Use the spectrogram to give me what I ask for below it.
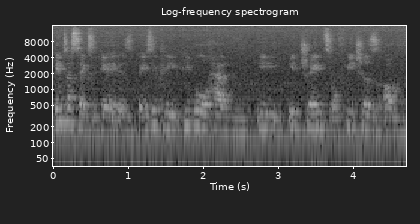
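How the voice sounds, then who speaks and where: A young South African woman with a Xhosa accent is a guest on a radio show, explaining things patiently and slipping between English and Xhosa. Her voice sits a little low. She is picked up from a distance in a roomy space with steady background noise. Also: moderate pace. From South Africa, Eastern Cape. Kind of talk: radio interview. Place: radio studio. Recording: echoey room, off-mic, noisy ambience.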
